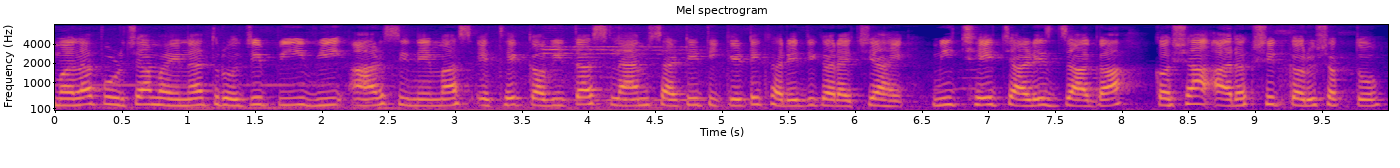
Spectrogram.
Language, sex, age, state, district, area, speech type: Marathi, female, 18-30, Maharashtra, Amravati, rural, read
